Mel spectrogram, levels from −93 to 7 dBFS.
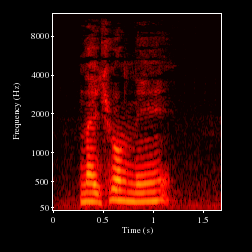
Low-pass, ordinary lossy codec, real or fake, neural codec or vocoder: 10.8 kHz; AAC, 32 kbps; real; none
